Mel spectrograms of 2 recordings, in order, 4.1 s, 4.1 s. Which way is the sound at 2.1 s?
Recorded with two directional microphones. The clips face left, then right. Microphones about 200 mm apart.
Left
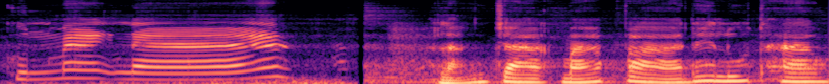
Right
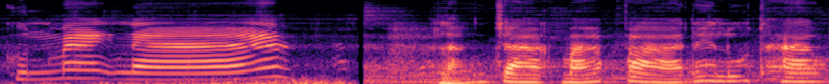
35° left (ahead or behind).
